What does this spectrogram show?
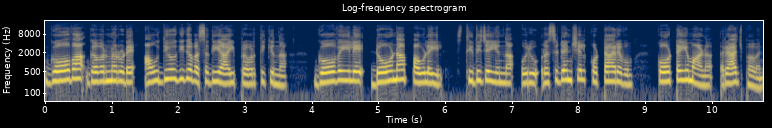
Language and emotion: Malayalam, neutral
